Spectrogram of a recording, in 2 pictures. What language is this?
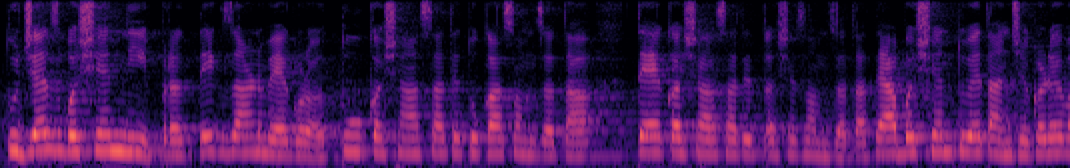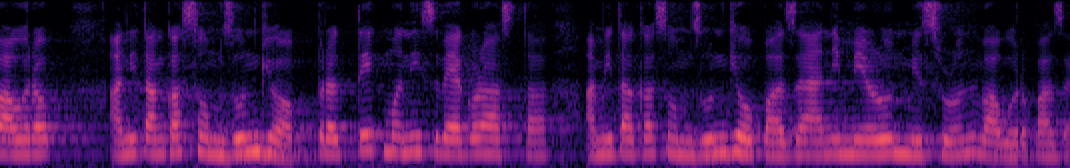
Konkani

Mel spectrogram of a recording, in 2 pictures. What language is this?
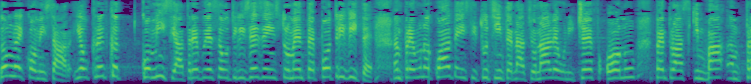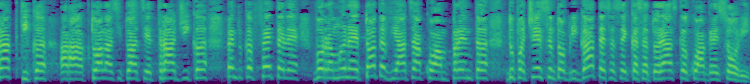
Romanian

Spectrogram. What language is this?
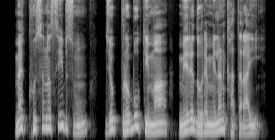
Haryanvi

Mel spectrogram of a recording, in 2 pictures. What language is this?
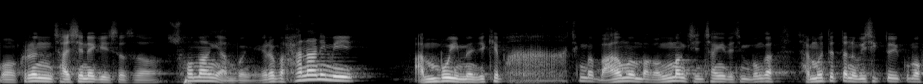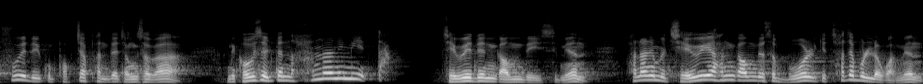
Korean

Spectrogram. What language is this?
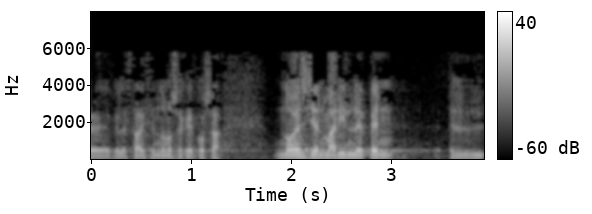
Spanish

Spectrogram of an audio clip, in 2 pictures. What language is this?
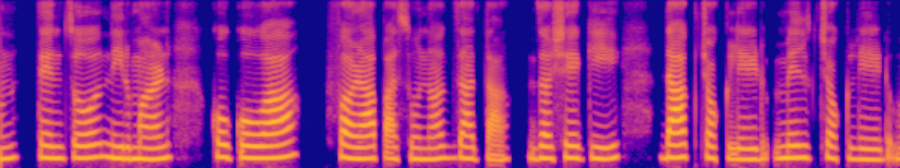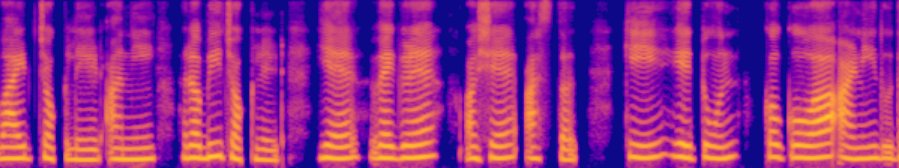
Konkani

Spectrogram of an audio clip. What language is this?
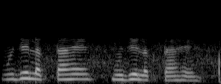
Hindi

